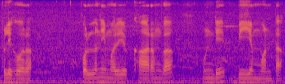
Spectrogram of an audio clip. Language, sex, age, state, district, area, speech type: Telugu, male, 18-30, Andhra Pradesh, Sri Satya Sai, rural, spontaneous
